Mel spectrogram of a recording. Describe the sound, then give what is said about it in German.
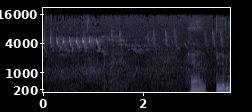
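A lesser whitethroat calling from bushes: a quick, faint series of dry repeated rattling notes at the start, then softer chirps, and two short, loud voice-like bursts near the end. “Unten aus dem Gebüsch ist die kleinste Grasmücke, die wir haben. Und da sie klappert, nennen wir sie doch einfach Klappergrasmücke.”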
